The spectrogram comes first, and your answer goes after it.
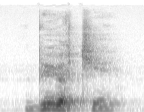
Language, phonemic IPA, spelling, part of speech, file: Dutch, /ˈbyrcə/, buurtje, noun, Nl-buurtje.ogg
- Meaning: diminutive of buurt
